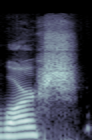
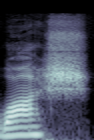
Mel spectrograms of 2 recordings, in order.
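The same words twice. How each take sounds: First: The word has a regional Appalachian pronunciation. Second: The word has a standard general pronunciation. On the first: This is how the grandfather said it. "he would say wash" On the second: This is how it is usually said. "instead of wash"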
